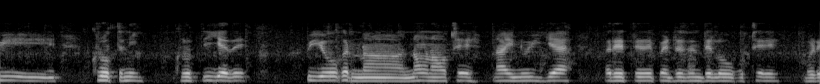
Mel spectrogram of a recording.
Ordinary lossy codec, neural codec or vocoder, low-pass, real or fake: none; none; 7.2 kHz; real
